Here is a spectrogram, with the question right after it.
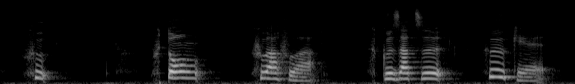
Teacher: So hu kind of feels like it should be an F, but it's not true because you're not supposed to use your teeth against your lips in order to make that sound. What you really want to do is you want to make a tiny circle with your lips and just blow air through it, and it should produce a sound that's halfway between an F and an H.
